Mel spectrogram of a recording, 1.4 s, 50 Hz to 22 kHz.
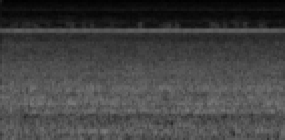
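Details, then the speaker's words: CNC milling machine Y axis moving slowly (25 speed) after loosening over-tightened gibs. An even whir of bearings rotating smoothly, with no click or clunk. "and you can hear now that the only thing the sound that's going on is just the bearings in here rotating pretty smooth"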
